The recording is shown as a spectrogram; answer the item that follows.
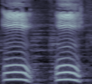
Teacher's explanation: quando você faz um i o i a língua também levanta mas o que levanta é a parte frontal dela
